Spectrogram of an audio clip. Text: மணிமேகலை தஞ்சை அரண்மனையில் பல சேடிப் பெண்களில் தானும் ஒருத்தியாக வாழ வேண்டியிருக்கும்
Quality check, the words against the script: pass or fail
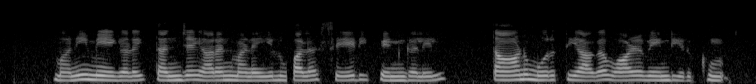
pass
